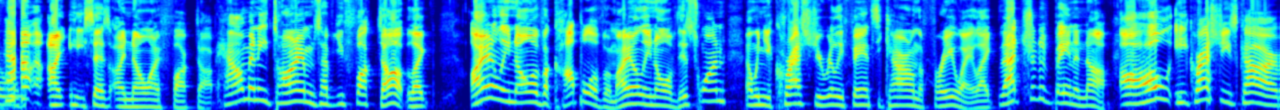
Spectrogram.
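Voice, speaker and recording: A man talks fairly quickly with hardly any pauses, his voice raised and projected with a bright, sharp, animated tone. His pitch swings very widely, and the sound is dry and close with no echo. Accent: Australian. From Australia. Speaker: YouTube commentator. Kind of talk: reaction commentary.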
